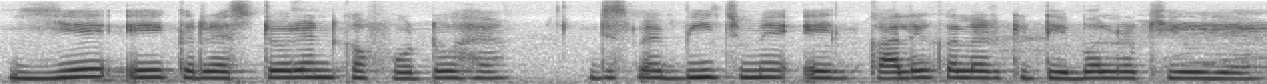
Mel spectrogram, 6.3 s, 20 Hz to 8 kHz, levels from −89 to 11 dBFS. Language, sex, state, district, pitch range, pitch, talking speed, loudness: Hindi, female, Bihar, West Champaran, 230-255 Hz, 240 Hz, 160 wpm, -13 LUFS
